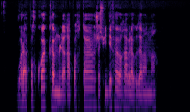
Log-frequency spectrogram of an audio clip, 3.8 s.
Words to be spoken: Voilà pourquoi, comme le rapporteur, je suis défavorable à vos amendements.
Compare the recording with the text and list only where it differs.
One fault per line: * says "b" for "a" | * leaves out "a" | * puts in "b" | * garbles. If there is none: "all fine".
all fine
